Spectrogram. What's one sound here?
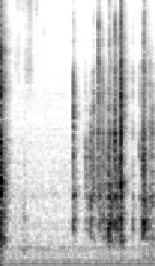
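A ratchet wrench clicks as a bolt is turned.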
